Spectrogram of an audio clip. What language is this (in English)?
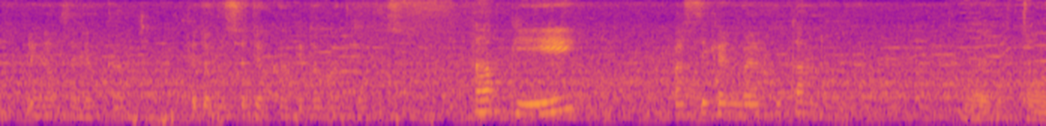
Malay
